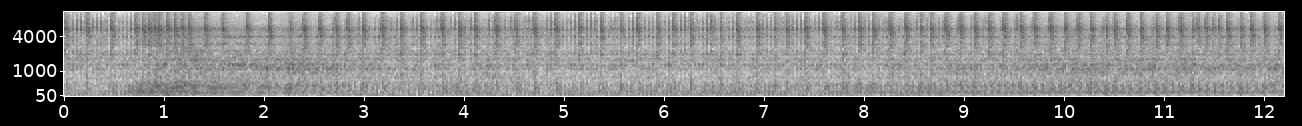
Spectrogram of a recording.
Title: Piston slap?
